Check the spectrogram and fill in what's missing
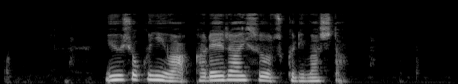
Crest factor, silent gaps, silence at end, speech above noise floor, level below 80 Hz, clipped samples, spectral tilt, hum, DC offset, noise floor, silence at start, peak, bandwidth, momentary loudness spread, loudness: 16 dB; none; 1.15 s; 44 dB; -58 dBFS; under 0.1%; -5.5 dB/octave; none; under 0.1%; -64 dBFS; 1.05 s; -8 dBFS; 11.5 kHz; 8 LU; -21 LUFS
